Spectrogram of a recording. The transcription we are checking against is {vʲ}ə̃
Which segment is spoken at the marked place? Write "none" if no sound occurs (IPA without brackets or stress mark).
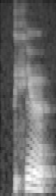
fʲ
